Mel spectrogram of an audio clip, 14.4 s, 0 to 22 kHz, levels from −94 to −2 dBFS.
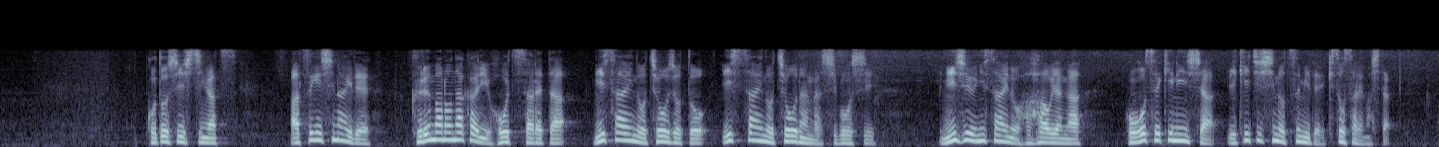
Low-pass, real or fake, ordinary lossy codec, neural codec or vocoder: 5.4 kHz; real; none; none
